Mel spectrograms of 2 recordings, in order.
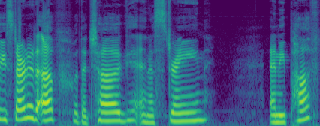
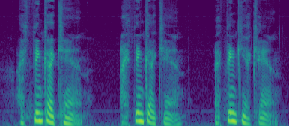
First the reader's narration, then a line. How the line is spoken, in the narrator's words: his face blushed red as he softly said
